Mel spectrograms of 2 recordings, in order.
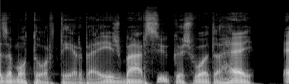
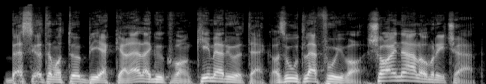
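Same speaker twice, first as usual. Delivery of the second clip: high, loud yell over the storm; shouting; 9 semitones higher, 5 dB louder than usual. Acted. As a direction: keep shouting the bad news into his ear. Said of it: "üvöltötte a fülembe Chay".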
